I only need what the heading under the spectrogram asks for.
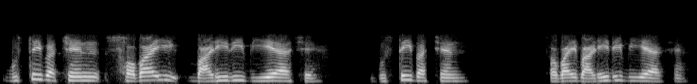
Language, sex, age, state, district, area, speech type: Bengali, male, 30-45, West Bengal, Paschim Bardhaman, urban, conversation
